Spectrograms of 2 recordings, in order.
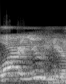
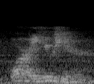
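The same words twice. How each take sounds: First: Louder, pointed demand with stress on you; incredulous question. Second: Soft and low, letting the question sink in; hushed, solemn question. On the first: Retold or imitated. Pastor pushing back at his crying friend, pointed and louder. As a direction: push back at the crying friend, a little loud. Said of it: "I'm like". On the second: Acted. Preacher voicing the Holy Spirit's question to the congregation, hushed. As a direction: drop the voice almost to a murmur. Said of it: "I felt the Holy Spirit say".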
